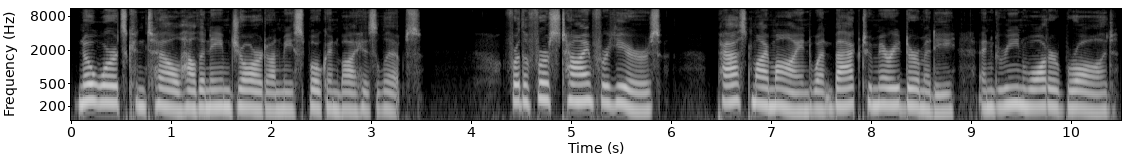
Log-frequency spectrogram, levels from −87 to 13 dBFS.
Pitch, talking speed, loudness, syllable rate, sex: 195 Hz, 175 wpm, -18 LUFS, 4.3 syllables/s, female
